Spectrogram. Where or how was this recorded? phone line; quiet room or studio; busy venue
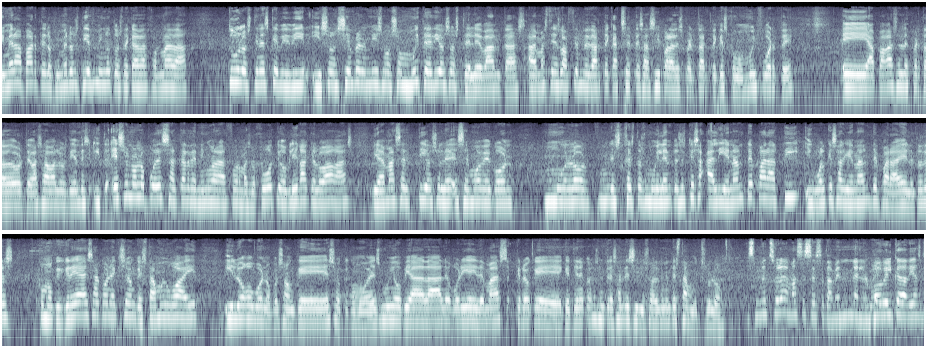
busy venue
